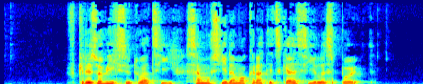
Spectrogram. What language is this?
Czech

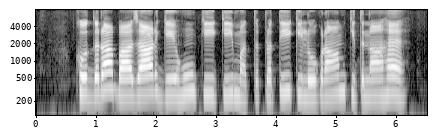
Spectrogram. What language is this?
Magahi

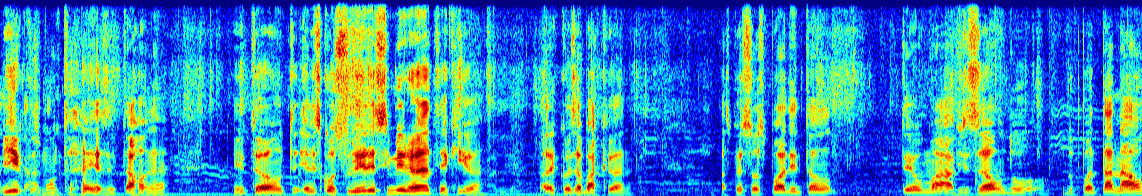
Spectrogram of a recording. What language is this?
Portuguese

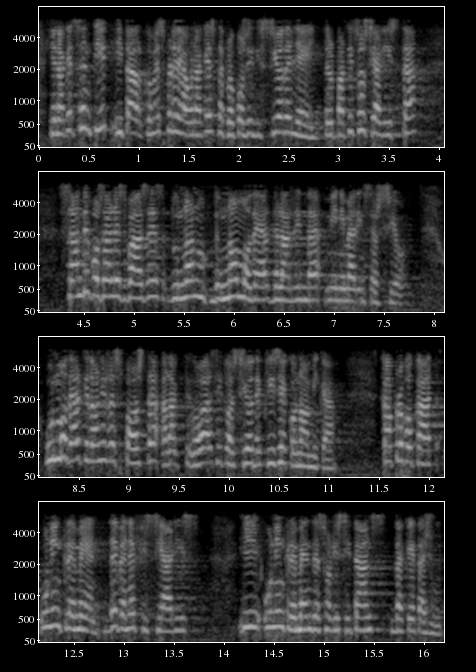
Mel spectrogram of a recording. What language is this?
Catalan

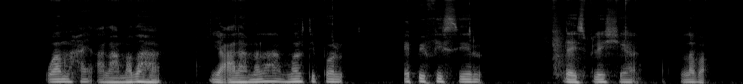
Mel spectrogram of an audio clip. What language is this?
Somali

